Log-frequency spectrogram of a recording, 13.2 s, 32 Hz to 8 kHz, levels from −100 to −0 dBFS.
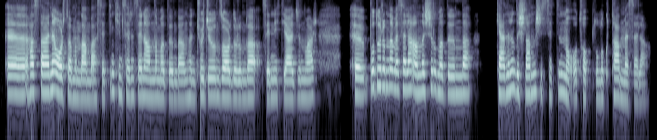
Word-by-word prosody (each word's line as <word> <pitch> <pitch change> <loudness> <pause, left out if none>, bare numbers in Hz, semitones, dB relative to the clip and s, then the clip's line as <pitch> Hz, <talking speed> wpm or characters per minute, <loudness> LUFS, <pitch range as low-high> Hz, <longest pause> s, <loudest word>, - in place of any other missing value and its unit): eee, 195 -1 +5
hastane 215 +2 +5
ortamından 175 -4 +2
bahsettin 170 +5 -4
kimsenin 190 -4 -2
seni 180 0 -1
anlamadığından, 170 -2 -3
hani, 170 -2 -9
çocuğun 180 0 -2
zor 175 0 +2
durumda, 170 +1 0
senin 170 0 -2
ihtiyacın 170 0 -2
var. 175 +1 -3 0.8
Eee, 185 -1 +3
bu 250 0 +1
durumda, 260 -1 +1
mesela, 235 0 +2
anlaşılmadığında 205 -2 0 0.5
kendini 210 +4 +1
dışlanmış 210 +1 +2
hissettin 210 +3 -6
mi 180 - -1
o 170 0 -6
topluluktan 170 +1 -4
mesela? 150 - -5
180 Hz, 120 wpm, -23 LUFS, 170-210 Hz, 0.8 s, eee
